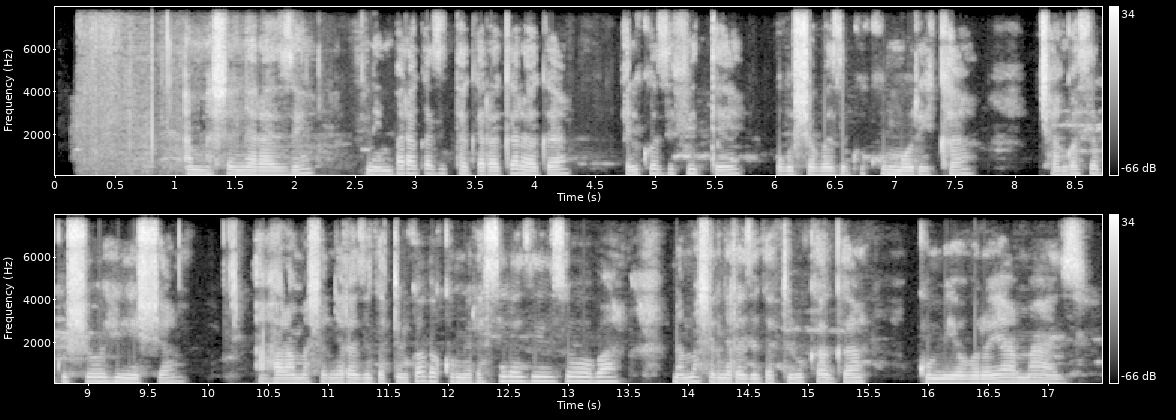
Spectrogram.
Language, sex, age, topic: Kinyarwanda, female, 18-24, government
